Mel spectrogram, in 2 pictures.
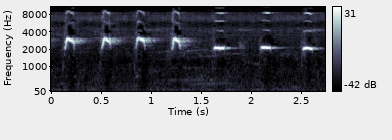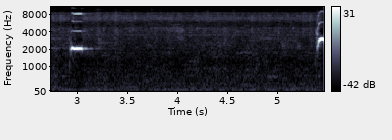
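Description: A greater green leafbird mimicking a plaintive cuckoo: eight clear whistles about every half second, four higher then four lower, stepping down in pitch over a quiet background.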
